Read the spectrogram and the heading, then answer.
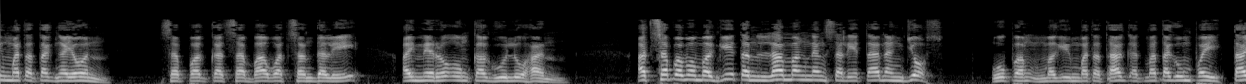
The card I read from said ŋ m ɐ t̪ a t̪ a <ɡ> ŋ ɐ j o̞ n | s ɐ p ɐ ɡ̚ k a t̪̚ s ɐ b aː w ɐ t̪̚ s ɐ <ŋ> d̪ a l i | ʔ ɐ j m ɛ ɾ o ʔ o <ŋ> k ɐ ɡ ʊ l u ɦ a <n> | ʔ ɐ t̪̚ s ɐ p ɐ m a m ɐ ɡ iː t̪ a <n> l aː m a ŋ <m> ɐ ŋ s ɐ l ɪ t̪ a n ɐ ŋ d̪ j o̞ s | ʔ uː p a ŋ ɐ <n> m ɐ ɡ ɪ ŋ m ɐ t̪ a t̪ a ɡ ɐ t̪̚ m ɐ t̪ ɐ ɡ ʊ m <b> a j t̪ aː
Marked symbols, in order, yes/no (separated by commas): yes, no, yes, yes, yes, no, no, no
